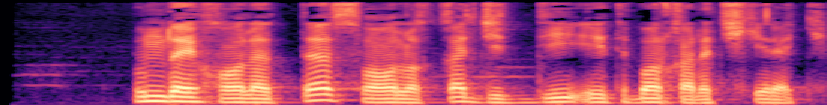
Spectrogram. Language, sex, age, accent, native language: Uzbek, male, 12-17, Jizzax, Uzbek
